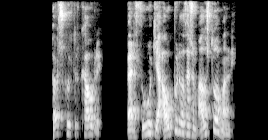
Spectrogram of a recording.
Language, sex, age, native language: Icelandic, male, 40-49, Icelandic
